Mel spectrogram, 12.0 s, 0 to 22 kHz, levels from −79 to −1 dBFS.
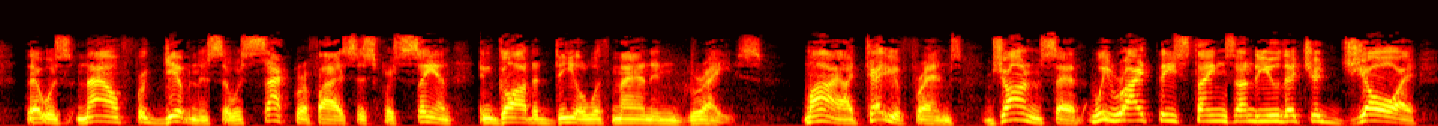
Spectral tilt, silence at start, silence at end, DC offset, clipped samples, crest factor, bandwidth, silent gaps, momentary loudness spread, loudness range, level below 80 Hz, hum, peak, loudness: -4 dB/octave; 0.25 s; 0.2 s; 0.1%; under 0.1%; 16 dB; 7.8 kHz; none; 5 LU; 2 LU; -62 dBFS; none; -4 dBFS; -19 LUFS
